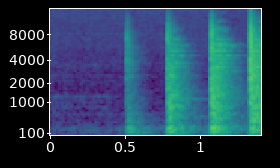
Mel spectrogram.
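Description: A hammer drives 4D nails into thin wood for a honeybee hive roof, giving four sharp, evenly spaced strikes that ring out close and loud against a quiet background.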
